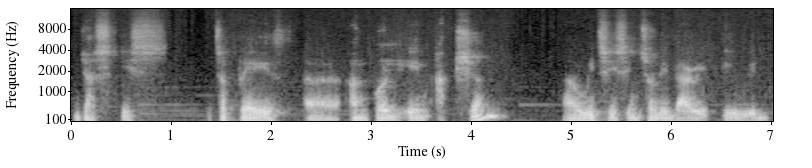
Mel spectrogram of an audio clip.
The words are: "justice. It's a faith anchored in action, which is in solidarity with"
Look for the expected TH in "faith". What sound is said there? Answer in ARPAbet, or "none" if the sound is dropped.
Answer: S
